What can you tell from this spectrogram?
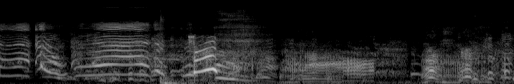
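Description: A dog named Nico barks and growls at home while a baby wails, the two sounds overlapping loudly and continuously, with sharp yelps breaking through the sustained crying.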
